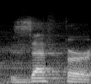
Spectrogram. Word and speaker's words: Zephyr: Zephyr is how you say it.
